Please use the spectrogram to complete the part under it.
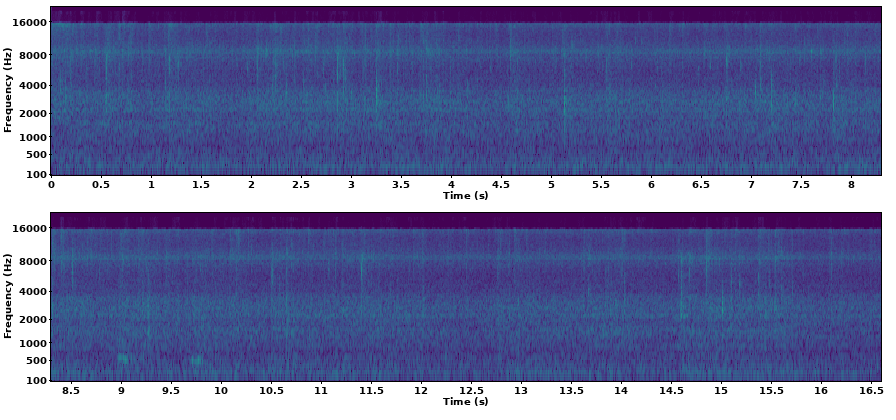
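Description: Curry leaves fry in a pan of hot oil for an Andhra-style brinjal curry, a dense, steady crackling sizzle that stays close and even throughout with no voices.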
